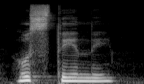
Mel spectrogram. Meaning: hospitable
- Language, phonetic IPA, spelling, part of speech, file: Ukrainian, [ɦɔˈstɪnːei̯], гостинний, adjective, Uk-гостинний.ogg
